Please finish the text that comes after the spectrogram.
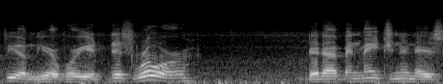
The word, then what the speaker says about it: Roi: a few of them here for you this Roar that I've been mentioning is spelled Roi in the mirror is n-a-m-u-r in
